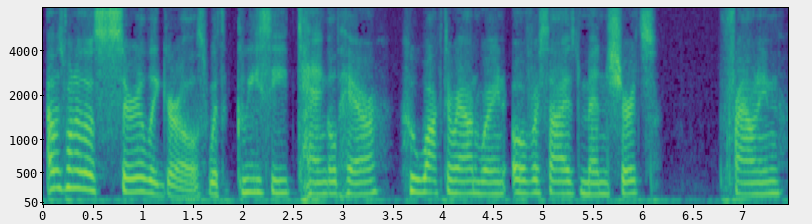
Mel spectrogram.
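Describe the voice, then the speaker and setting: A woman's voice: fairly low pitch, fairly bright tone, no echo. Woman in her thirties reading a candid essay. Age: 30s. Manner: candid, wry, measured delivery.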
